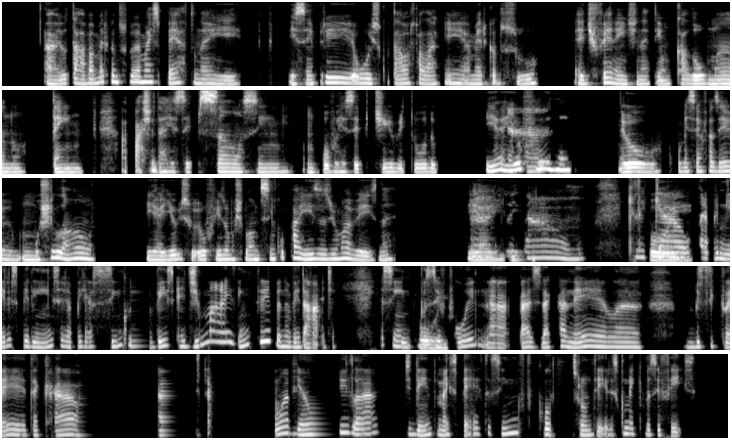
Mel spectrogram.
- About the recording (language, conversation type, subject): Portuguese, podcast, Qual amizade que você fez numa viagem virou uma amizade de verdade?
- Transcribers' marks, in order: static; other background noise; distorted speech; tapping; unintelligible speech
